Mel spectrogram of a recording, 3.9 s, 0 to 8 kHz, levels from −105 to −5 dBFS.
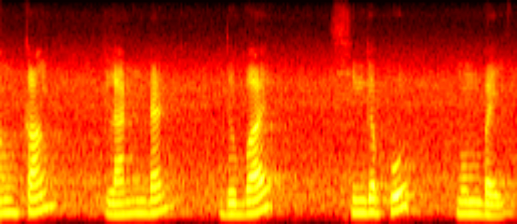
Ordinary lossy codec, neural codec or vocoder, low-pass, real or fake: none; none; none; real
